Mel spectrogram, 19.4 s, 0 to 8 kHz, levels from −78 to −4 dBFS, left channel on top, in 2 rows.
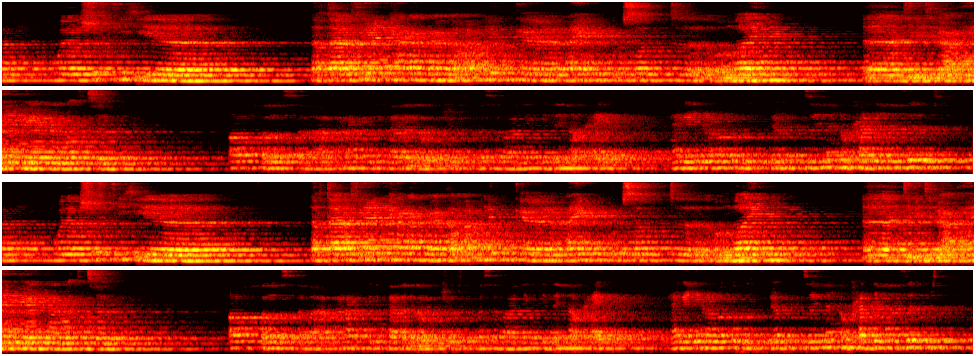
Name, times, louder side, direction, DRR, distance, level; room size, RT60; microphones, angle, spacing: voice 1, 0.5-2.2 3.1-7.7 8.6-10.8, equal, 35° right, -9 dB, 0.6 m, -28 dB
voice 2, 12.0-15.9 16.4-19.1, right 1 dB, 80° right, -3 dB, 0.5 m, -32 dB
3.4 x 2.0 x 3.2 m, 2.9 s
head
